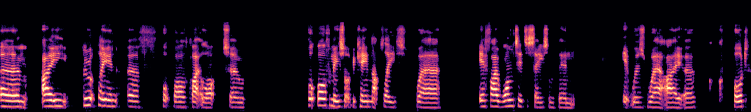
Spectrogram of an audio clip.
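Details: Adult woman who has stammered since early childhood and experiences blocks; stammering (blocks).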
